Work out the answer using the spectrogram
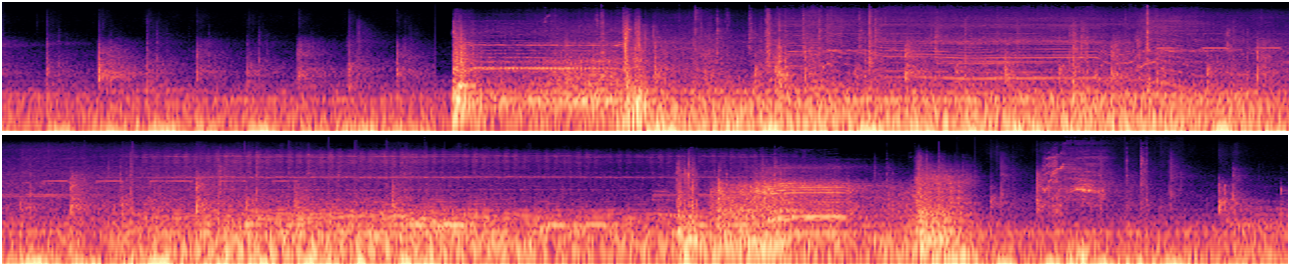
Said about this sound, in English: I see the dropship on approach and have the bay doors ready to receive.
